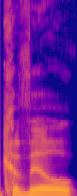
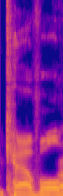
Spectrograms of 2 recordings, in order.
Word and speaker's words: Cavill: I feel like a man who's got like that Henry Cavill look, very chiseled off jawline, fresh shave.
